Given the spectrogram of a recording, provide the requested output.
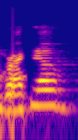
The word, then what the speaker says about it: Greco: Tom Greco. Write it down. I don't know how to spell it either.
